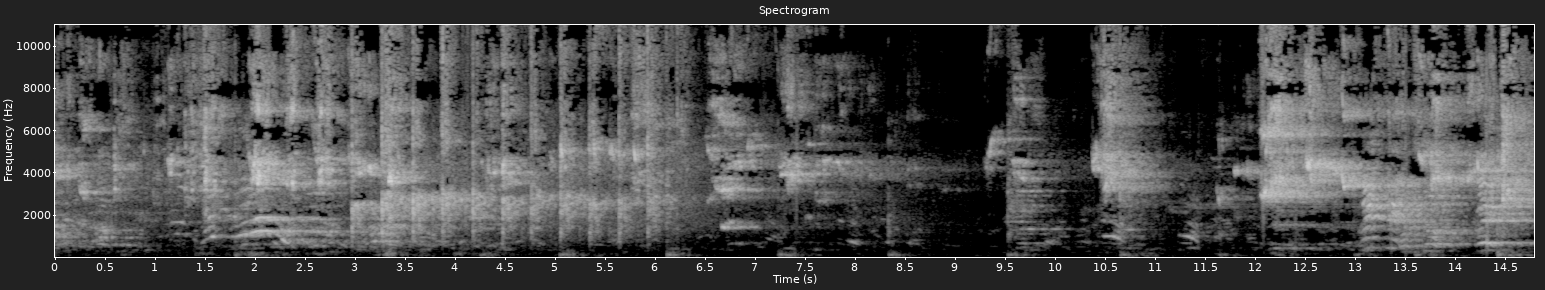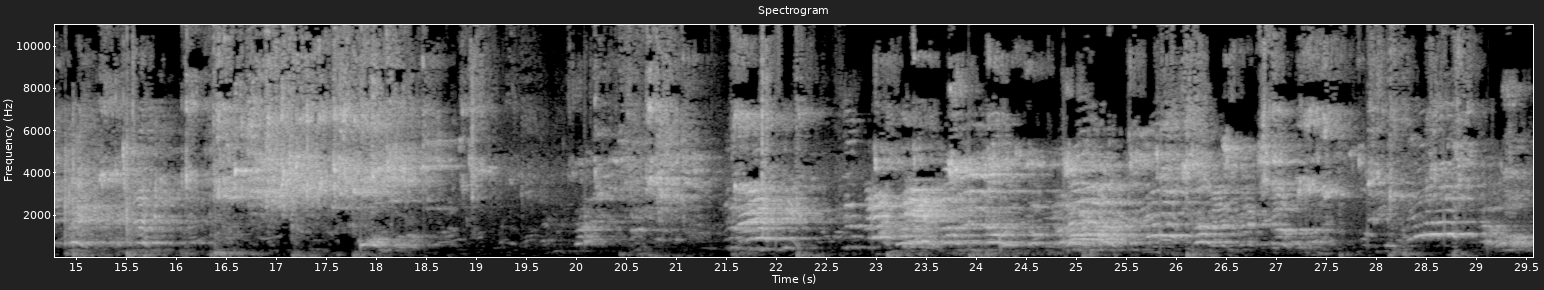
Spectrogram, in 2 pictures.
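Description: A basketball thumps on a hard floor as it is dribbled.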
